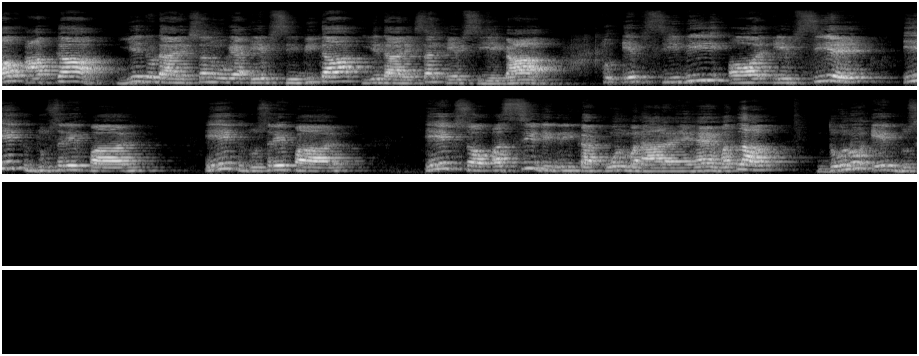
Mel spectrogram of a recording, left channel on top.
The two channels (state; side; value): silent; right; 66 dB below the other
